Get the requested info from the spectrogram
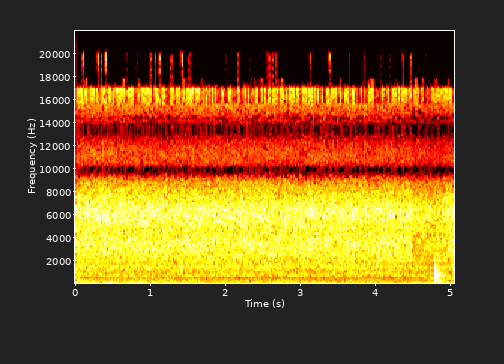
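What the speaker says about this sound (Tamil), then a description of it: "நல்லா வதக்கிடலாம்" Beetroot masala rice sautéing in a pan, a constant loud hiss and sizzle close by, with a single light clink of a utensil near the end and no voices.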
